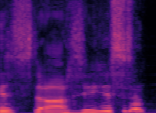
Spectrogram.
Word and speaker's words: Astartes: What are the sons of the Astartes? Can't believe this. Adeptus Astartes. Is most of the time in this game they pronounce it Astartes.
